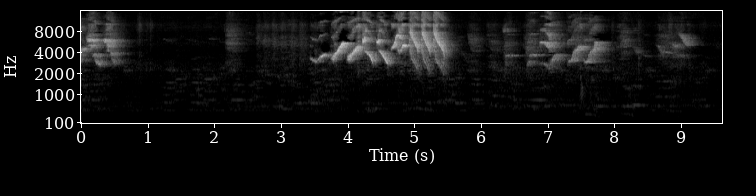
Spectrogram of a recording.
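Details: Tui Tui style song of a double-collared seedeater, meant for warming up and teaching captive birds: scattered high chips, then a loud burst of fast, sharply slurred whistled notes, followed by quieter broken phrases.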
